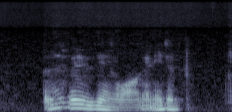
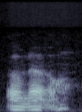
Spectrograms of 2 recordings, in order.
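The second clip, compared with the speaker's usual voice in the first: ordinary delivery, nothing marked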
